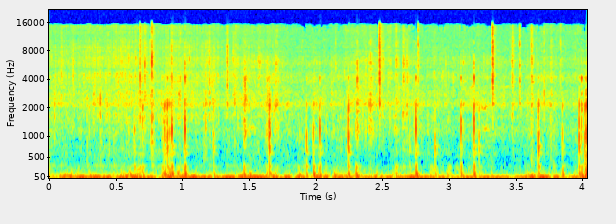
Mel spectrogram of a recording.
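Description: Mountain bike clattering over a rough dirt trail: irregular sharp clicks and knocks from the frame, chain and fork as the tyres jolt over roots and bumps, over a steady low rumble.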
